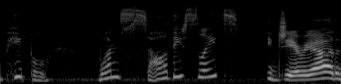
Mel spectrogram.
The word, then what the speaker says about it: Egeria: Egeria, then. I had Egeria. never met Oh, her, that's how it's pronounced.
